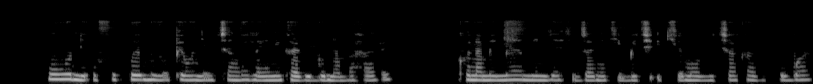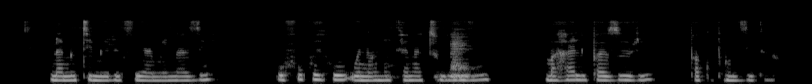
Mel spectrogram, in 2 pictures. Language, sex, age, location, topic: Swahili, female, 18-24, Mombasa, agriculture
